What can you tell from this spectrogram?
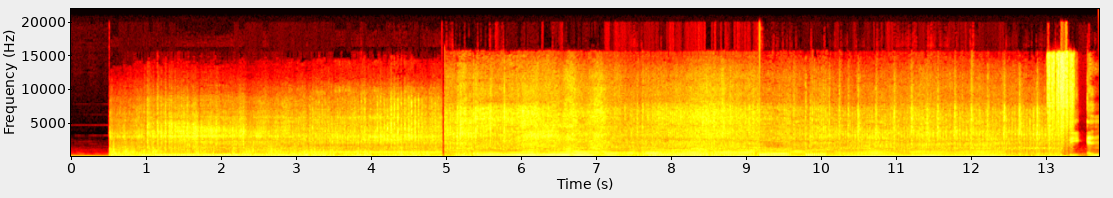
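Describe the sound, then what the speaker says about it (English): A motorcycle engine bursts into life and revs hard, a loud, continuous roar with rising and falling pitch sweeps over more than twelve seconds, heard close and alone. "The engine screamed to life, echoing like an untamed creature."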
